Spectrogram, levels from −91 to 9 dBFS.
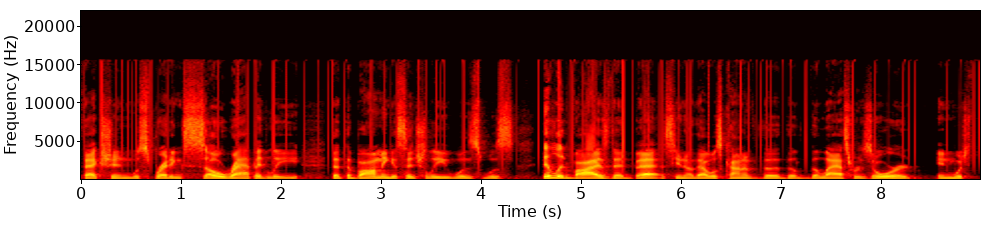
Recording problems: crackle, like an old record; faint; 25 dB below the speech

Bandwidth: 15.5 kHz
